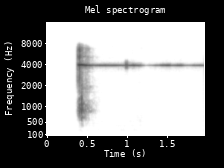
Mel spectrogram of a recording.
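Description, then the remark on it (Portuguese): A single bright bell ding: a sharp metallic strike followed by a clear, high ringing tone that sustains for well over a second. It sounds fairly soft and stands alone with no talking. “foi um sino?”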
